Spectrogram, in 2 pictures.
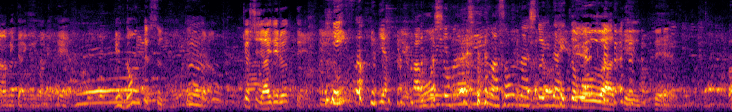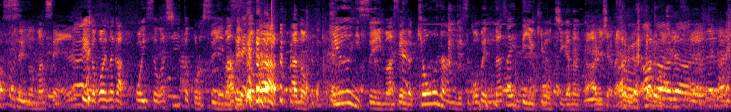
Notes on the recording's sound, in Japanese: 今回のトークは、初の居酒屋収録。居酒屋収録という事で、周りのガヤガヤ感が臨場感ありますが、 その分、多少聞きにくい部分もあるかと思います。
